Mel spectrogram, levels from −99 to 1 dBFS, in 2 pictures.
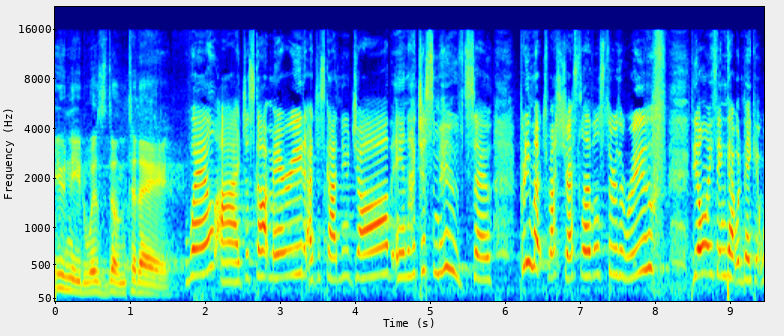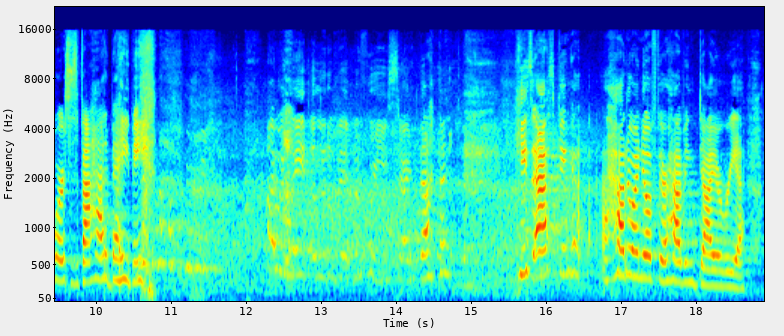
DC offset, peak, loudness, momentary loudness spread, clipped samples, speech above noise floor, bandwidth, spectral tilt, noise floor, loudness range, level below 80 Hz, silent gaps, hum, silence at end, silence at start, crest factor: under 0.1%; -2 dBFS; -21 LUFS; 18 LU; under 0.1%; 22 dB; 16 kHz; -2 dB/octave; -44 dBFS; 12 LU; -60 dBFS; none; none; 0.05 s; 0 s; 22 dB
